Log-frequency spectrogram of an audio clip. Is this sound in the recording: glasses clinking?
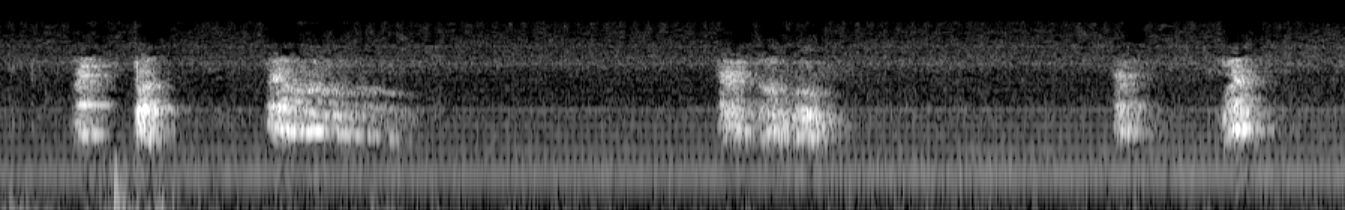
no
